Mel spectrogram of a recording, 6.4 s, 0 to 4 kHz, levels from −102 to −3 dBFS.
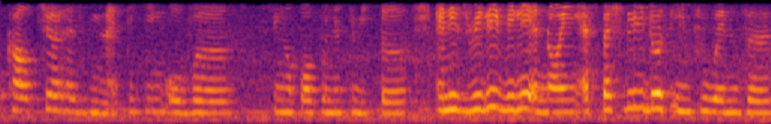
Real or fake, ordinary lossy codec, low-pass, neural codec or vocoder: real; none; 3.6 kHz; none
